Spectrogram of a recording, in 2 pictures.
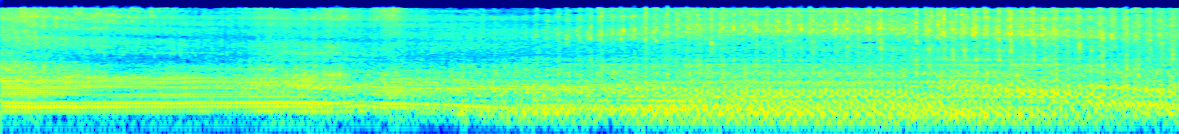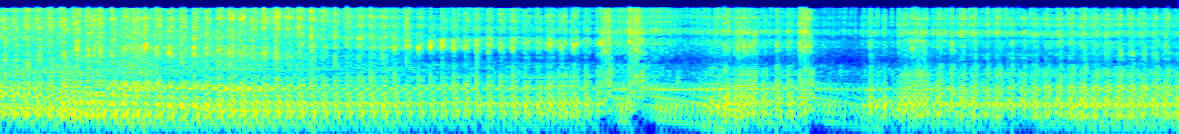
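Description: Small lawn-tractor engines running and revving as off-road lawn tractors drive through mud, the pitch rising and falling. A few sharp knocks come about three-quarters of the way through.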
